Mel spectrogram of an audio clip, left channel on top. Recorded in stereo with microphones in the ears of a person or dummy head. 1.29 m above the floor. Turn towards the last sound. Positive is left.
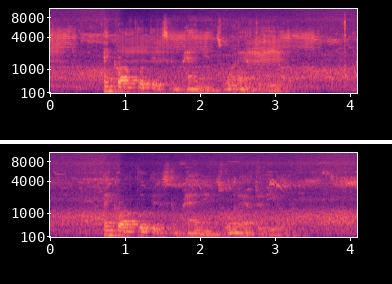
turn(degrees=40)  # may be behind; listen again after turning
